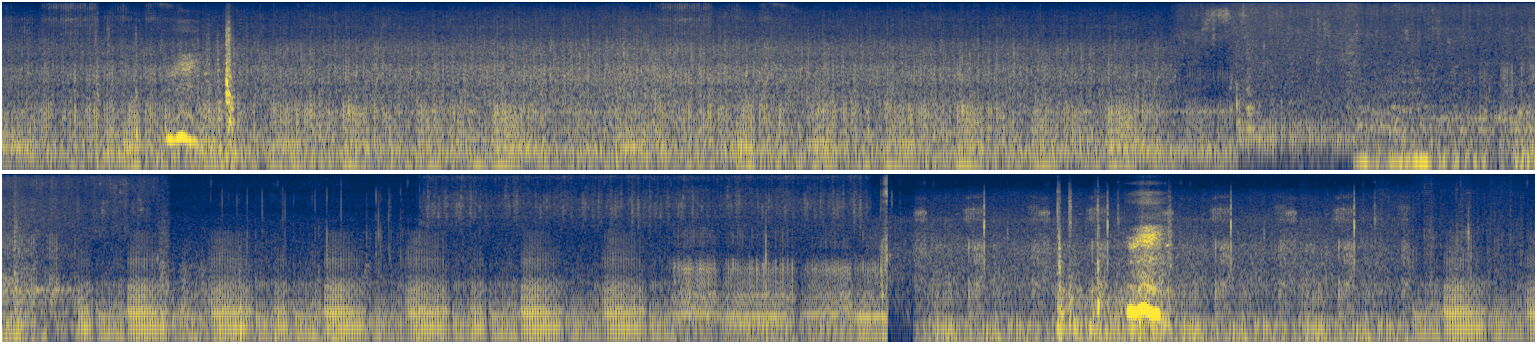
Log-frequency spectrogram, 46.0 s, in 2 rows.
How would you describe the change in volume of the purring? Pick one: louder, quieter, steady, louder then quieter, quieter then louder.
steady.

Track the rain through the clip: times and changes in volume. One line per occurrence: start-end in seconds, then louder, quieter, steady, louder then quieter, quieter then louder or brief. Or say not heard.
0.0-45.9 quieter.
